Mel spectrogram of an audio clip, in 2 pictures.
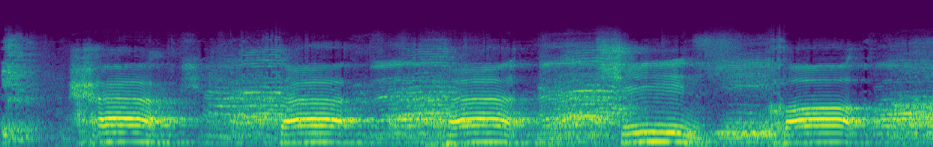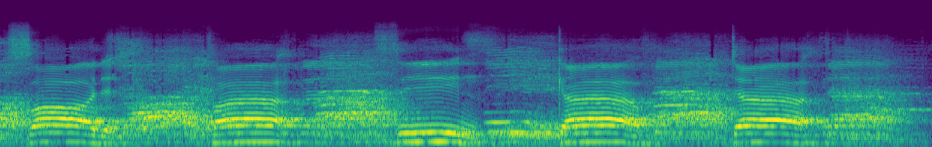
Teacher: ه ش خ ص ف س ك ت هذه حروف الهمس وهي حروف يخرج معه أو معها الهواء عند النطق بها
